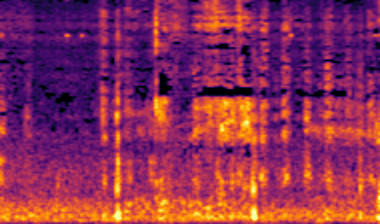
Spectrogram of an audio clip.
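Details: Yorkshire Terrier in action fetching a ball, breathing in short huffy pants while a man cheers it on. Faint high squeaky tones run through the middle.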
